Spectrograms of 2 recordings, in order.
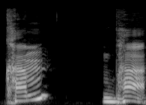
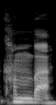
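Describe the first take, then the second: First: खंभा as long rising "kham", pause, "bhaa"; split syllables. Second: Said in the usual way. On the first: Shown as a demonstration. Teacher breaking down खंभा for learners, split syllables. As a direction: stretch खंभा into two separate syllables. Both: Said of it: "तो मिलके बन जाएगा".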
